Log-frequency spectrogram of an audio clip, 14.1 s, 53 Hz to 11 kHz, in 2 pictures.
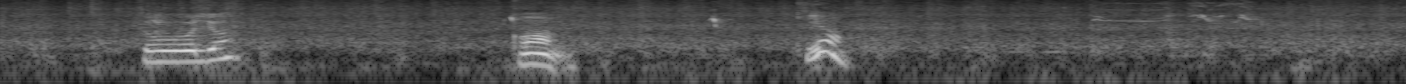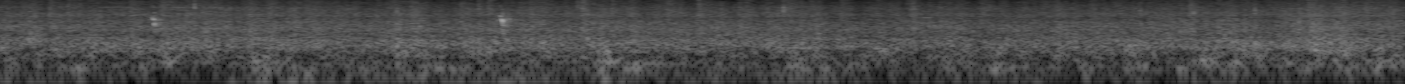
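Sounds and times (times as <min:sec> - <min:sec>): background hiss: 0:00.0 - 0:14.0
bird chirping: 0:03.5 - 0:03.8, 0:05.4 - 0:06.6, 0:07.7 - 0:08.0, 0:09.4 - 0:09.7.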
